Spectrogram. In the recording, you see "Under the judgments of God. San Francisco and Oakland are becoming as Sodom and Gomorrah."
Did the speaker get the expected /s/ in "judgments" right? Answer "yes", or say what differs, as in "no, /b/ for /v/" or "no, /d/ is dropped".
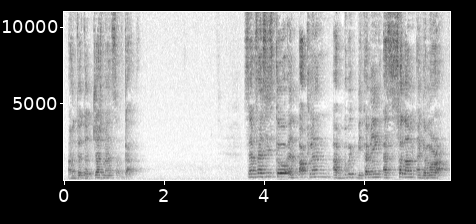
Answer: yes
